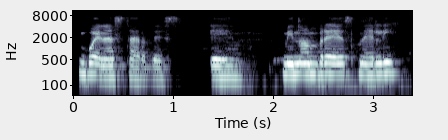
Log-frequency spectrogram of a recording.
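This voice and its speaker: A woman giving an earnest personal testimony in a measured way. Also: mid-range voice, steady tone. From El Salvador. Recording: dull lo-fi audio.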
